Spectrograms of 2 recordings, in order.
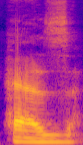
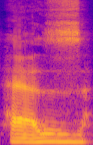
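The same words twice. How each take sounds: First: The word ends with a z sound. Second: The word ends with a z sound.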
